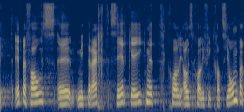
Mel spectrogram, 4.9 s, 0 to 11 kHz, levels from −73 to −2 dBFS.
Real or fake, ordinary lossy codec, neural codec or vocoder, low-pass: real; none; none; 9.9 kHz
